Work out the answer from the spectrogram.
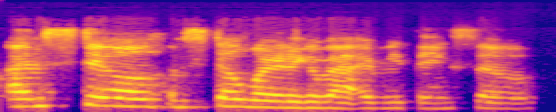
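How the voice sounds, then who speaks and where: A woman's voice: fairly high pitch, moderate pace, a little mellow. Young woman, casual guest, slightly dull audio. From born in Tanzania, in the United States since childhood. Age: 20s. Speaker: guest, college student advocate. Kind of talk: casual interview answers.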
